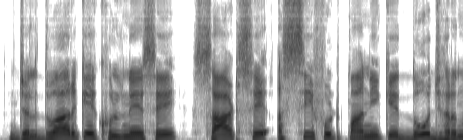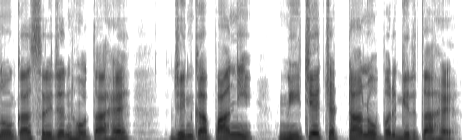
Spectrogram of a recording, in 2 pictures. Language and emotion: Hindi, neutral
